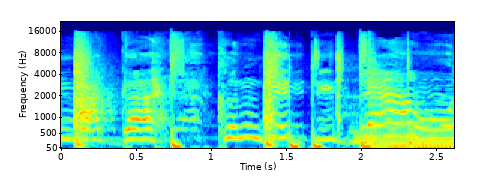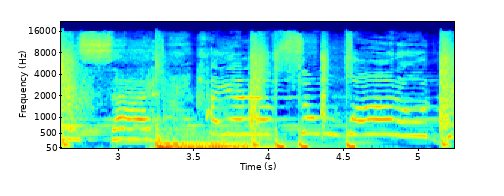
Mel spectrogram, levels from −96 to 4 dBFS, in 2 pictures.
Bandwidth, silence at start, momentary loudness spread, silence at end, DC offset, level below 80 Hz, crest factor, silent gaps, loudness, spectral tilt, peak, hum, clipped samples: 16.5 kHz; 0 s; 4 LU; 0 s; under 0.1%; -30 dBFS; 16 dB; none; -24 LUFS; -3.5 dB/octave; -8 dBFS; none; under 0.1%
